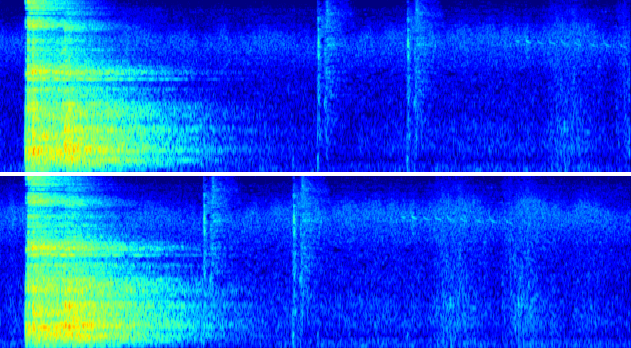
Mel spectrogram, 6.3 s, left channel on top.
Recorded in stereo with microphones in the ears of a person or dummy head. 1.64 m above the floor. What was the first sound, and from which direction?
Dishes clattering, 40° left (ahead or behind).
